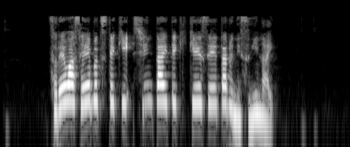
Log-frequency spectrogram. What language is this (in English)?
Japanese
